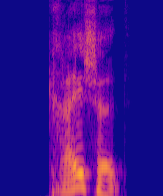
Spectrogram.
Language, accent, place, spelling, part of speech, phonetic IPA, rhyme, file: German, Germany, Berlin, kreischet, verb, [ˈkʁaɪ̯ʃət], -aɪ̯ʃət, De-kreischet.ogg
- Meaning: second-person plural subjunctive I of kreischen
